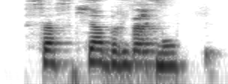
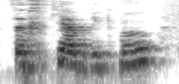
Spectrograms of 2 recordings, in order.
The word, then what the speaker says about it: Saskia Bricmont: Saskia Bricmont. – voilà, Saskia Bricmont.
